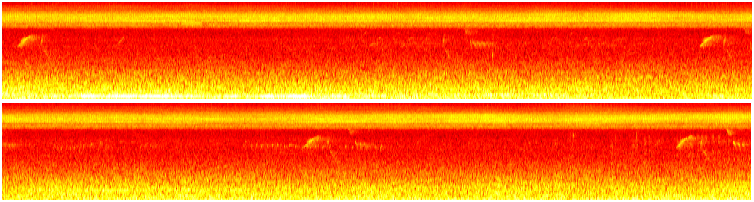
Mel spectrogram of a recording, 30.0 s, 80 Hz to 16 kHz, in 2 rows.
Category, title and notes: Soundscapes > Nature
Along the bike trail in Gulf State Park, Gulf Shores, Alabama, 6AM. birdsong, crickets, insects.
